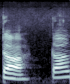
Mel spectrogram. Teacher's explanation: तालू जो ऊपर वाला तालू है वो टक बोलने में टच होता है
